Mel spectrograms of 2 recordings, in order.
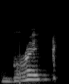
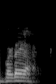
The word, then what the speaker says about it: Brougham: vehículo que en inglés se llama Brougham, aunque se escribe B-R-O-U-G-H-A-M, y que en español utilizamos un anglicismo que, si sabemos inglés, diríamos brake, y si no, diríamos break.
